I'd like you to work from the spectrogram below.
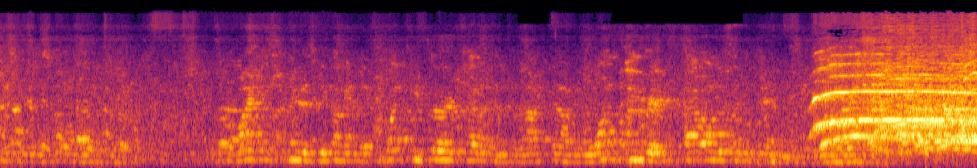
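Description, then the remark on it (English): A crowd at a bowling Open Championships event murmurs and chatters for several seconds, then suddenly erupts into loud, sustained cheering and high-pitched shouting that holds strong to the end. “And there's the crowd coming.”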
